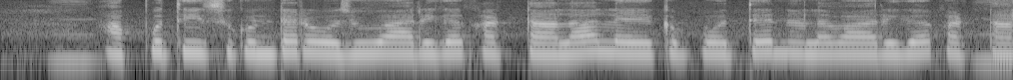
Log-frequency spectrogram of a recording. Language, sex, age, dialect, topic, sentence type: Telugu, female, 18-24, Utterandhra, banking, question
